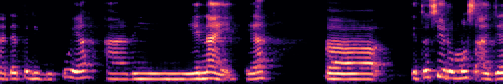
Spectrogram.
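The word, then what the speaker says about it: あり得ない: Kalau ditanyain kenapa bukan Unai juga orang Jepang nggak bisa jawab ya. Memang bacanya Enai gitu aja.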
